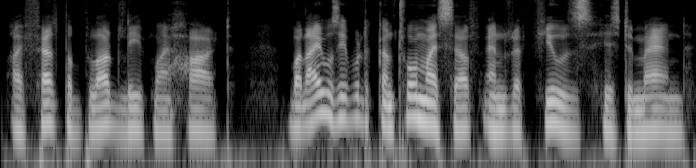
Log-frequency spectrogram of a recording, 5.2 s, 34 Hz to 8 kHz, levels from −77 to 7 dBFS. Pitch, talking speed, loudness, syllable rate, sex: 125 Hz, 205 wpm, -21 LUFS, 5.3 syllables/s, male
